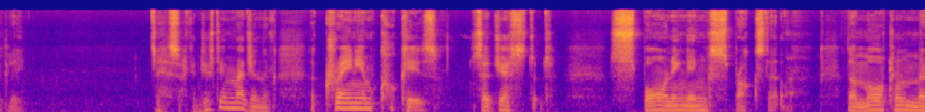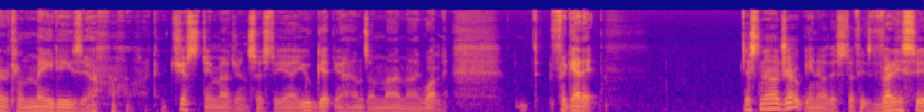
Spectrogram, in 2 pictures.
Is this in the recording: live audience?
no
